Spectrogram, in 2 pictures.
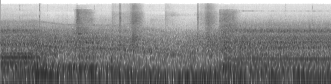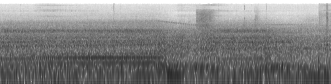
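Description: A truck engine rumbles steadily at low revs.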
